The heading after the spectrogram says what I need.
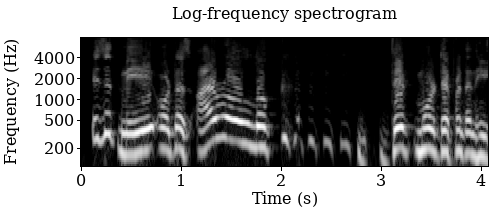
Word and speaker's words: Iroh: Ba- Iro. Iroh.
